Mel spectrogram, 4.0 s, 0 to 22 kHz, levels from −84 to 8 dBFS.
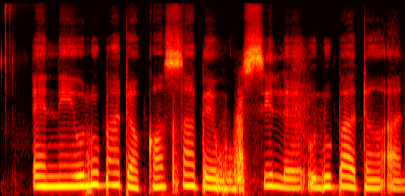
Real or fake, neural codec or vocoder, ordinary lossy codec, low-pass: fake; autoencoder, 48 kHz, 32 numbers a frame, DAC-VAE, trained on Japanese speech; none; none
